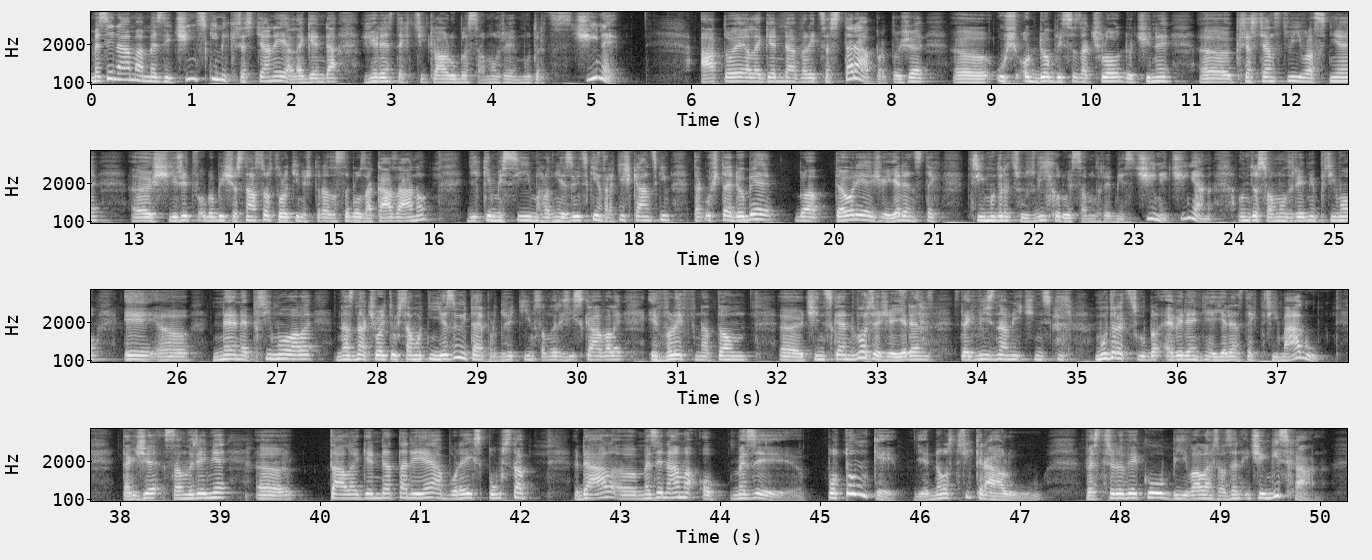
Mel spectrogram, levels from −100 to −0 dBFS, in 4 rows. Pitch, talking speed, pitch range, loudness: 160 Hz, 165 wpm, 150-175 Hz, -14 LUFS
